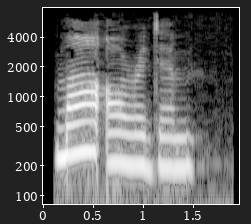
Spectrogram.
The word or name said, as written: Maoridom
